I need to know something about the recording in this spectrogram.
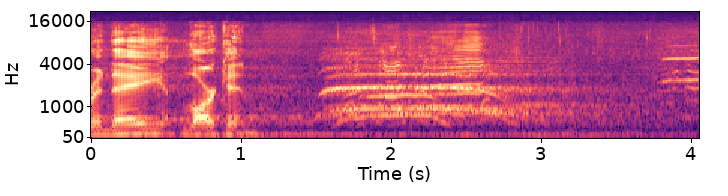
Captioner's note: audience cheers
